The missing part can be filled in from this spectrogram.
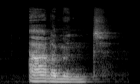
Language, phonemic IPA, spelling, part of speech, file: Dutch, /ˈadəmənt/, ademend, verb / adjective, Nl-ademend.ogg
- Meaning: present participle of ademen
